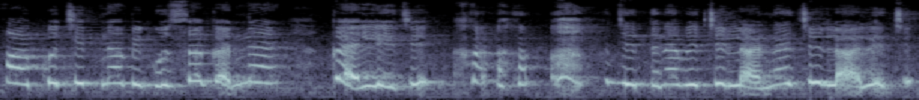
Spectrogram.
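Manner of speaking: high, sobbing and pleading, voice breaking; melodramatic sobbing plea. Acted. Wife begging husband through sobs not to stop talking to her, melodramatic sobbing plea. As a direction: beg through fake tears.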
